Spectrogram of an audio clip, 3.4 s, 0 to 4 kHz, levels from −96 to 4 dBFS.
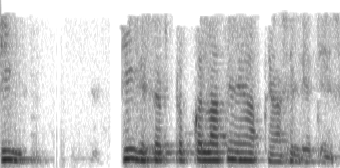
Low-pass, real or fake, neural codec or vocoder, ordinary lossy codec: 3.6 kHz; real; none; MP3, 24 kbps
